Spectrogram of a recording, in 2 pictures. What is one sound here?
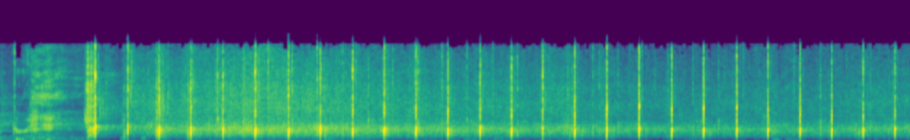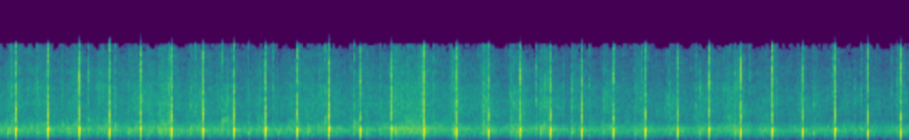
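A crowd applauds with steady rhythmic clapping.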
